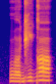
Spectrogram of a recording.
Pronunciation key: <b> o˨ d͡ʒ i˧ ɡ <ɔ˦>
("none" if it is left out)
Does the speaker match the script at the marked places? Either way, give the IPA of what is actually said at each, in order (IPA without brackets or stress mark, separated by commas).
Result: w, ɔ˦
